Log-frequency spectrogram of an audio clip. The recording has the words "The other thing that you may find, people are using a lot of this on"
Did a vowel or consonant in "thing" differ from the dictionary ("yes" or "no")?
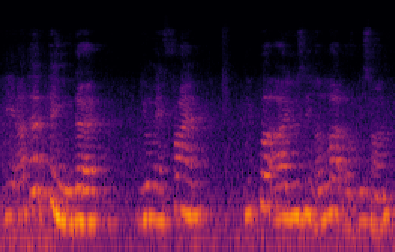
yes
